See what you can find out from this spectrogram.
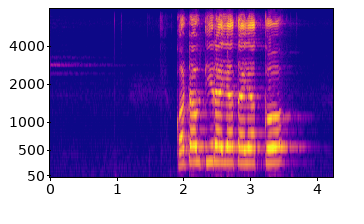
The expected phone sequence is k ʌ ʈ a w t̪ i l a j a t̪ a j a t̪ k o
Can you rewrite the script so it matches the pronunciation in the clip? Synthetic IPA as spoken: k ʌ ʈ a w t̪ i ɾ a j a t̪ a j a t̪ k o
